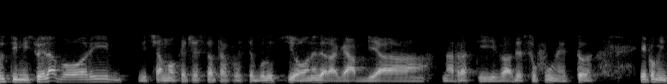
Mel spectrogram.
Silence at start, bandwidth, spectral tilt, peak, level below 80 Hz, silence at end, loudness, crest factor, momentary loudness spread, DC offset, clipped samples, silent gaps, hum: 0 s; 4.1 kHz; -6 dB/octave; -10 dBFS; -80 dBFS; 0 s; -29 LUFS; 18 dB; 8 LU; under 0.1%; under 0.1%; none; none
